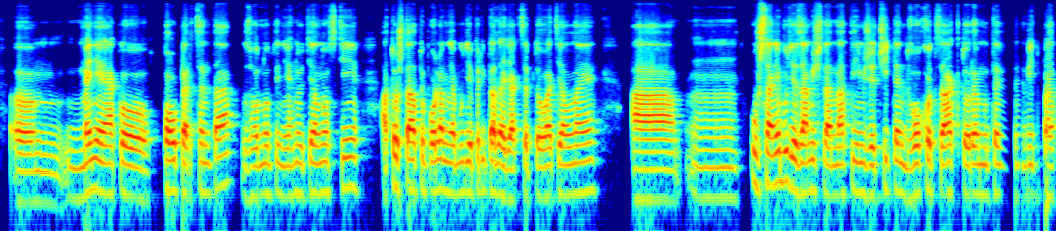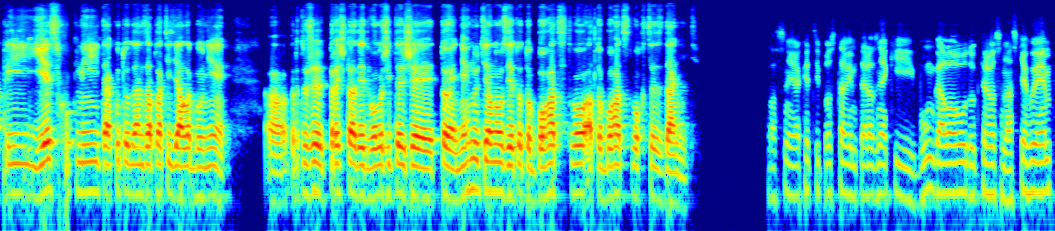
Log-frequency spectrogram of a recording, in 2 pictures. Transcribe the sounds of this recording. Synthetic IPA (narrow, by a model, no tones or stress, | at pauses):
mɛɲɛjakɔpɔlˠpɛɾt͡sɛnt̪azɦɔd̪nɔt̪iɲɛɦnucɛlnɔsci | ʔa̰t̪ɔʃt̪aːt̪upɔd̪lʎamɲabuɟɛpɾipad̪aɟakt͡sɛp̚t̪ɔʋacɛlnɛː | ʔa | uʃsaɲɛbuɟɛzamiːʃʎaɟnat̪ːiːmʒɛt͡ʃit̪ɛnd̪ʊɔxɔt̪sakt̪ɔɾɛːmut̪ɛnbicpat̪ɾiːjɛsxɔpniːt̪akuːt̪ɔd̪aɲzaplaciɟalɛbɔɲɪɛ | pɾɛt̪ɔʒɛpɾɛʃt̪aːd̪jɛd̪ʊɔlɛʒit̪ɛːʒɛt̪ɔjɛɲɛɦnucɛlnɔzɟjɛt̪ɔt̪ɔbɔɦat͡st̪ʋɔa̰t̪ɔbɔɦat̪t͡st̪ʋɔxt͡sɛzd̪aɲic | ʋlasɲɛjakɛcsipɔst̪aʋiːmt̪ɛɾazɲɛakiːbuŋɡalɔʊd̪ɔk̚t̪ɔɾɛːɦɔsanascaɦujɛm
